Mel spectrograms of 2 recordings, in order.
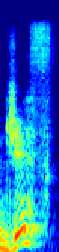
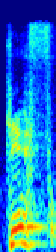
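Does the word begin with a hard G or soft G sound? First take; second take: soft G; hard G. First: It begins with a soft G sound. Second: It begins with a hard G sound. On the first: "It is more popular than GIF" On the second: "GIF with a hard G"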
